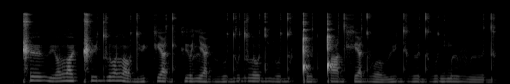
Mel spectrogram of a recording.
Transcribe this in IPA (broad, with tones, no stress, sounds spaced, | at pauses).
ǁ ø˦ v y˨˦ lˠ ø˦ ǁ y˦ d l u˦ lˠ o˨ d y˦ kʲ ɑ˦˨ d kʲ o˦ lʲ ɑ˨ ɡʱ u˨ d u˦ d l o˦ d ʎ u˨˦ d u˨ ǃ ɯ˨ d ǃ ɑ˦ d xʲ ɑ˦ d v o˨ v y˦ dʱ ɯ˦˨ dʱ u˦ d m ɯ˦ v ɯ˨ d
